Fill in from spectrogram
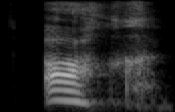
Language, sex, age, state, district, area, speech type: Kashmiri, female, 18-30, Jammu and Kashmir, Kulgam, rural, read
